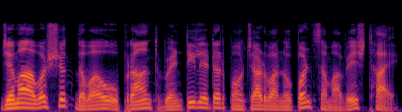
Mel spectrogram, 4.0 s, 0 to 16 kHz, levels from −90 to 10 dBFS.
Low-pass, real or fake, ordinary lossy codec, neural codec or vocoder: 7.2 kHz; real; none; none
